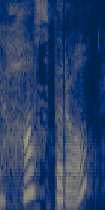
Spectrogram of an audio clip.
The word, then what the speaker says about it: hospital: sound our not hower however in the word hospital it produces a consonant sound hospital listen to how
